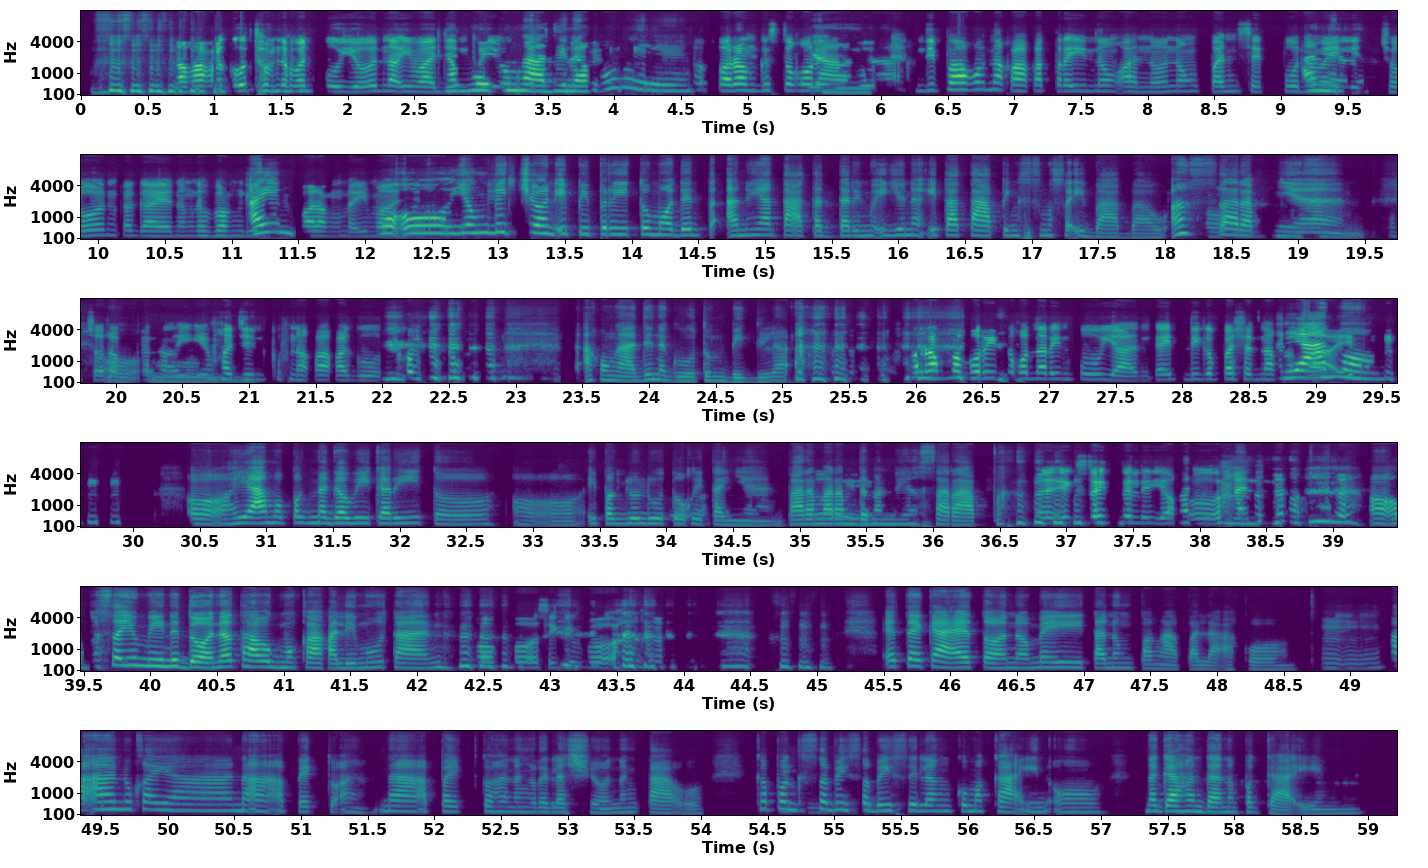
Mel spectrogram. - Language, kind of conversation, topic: Filipino, unstructured, Paano mo ipinapakita ang pagmamahal sa pamamagitan ng pagkain?
- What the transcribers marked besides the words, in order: laugh; static; laughing while speaking: "Nakakagutom naman po yun na-imagine ko yung pansit"; laugh; laughing while speaking: "na-imagine ko nakakagutom"; laugh; laugh; laugh; unintelligible speech; laugh; laugh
